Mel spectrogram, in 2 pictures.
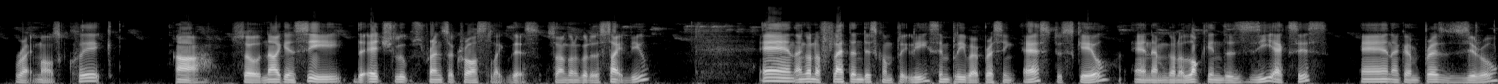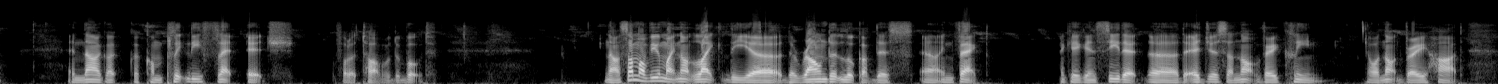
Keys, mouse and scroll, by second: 1.1 alt+right click, 1.9 scroll down 1, 2.4 shift+middle click, 5.7 KP_3, 6.6 shift+middle click, 10.2 s, 12.6 z, 14.7 0, 15.3 click, 16.1-19.5 middle drag, 19.7 Tab, 20.0-20.4 scroll down 1, 20.4 middle click, 20.9 scroll up 1, 21.3 shift+middle click, 21.7-22.0 scroll up 1, 22.0 scroll down 1, 22.3-24.0 middle drag, 24.0-24.5 scroll up 1, 24.5-26.9 middle drag, 26.9 scroll down 1, 27.5 shift+middle click, 27.8 shift+middle click, 28.8 middle click.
